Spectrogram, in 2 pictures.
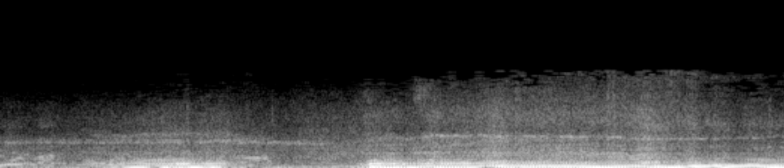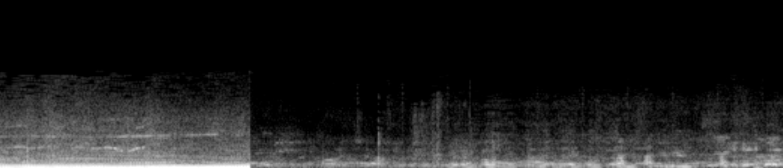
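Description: Hill-climb race car engine held at high revs, a loud, steady note that sags slightly in pitch for about four seconds before cutting off abruptly. A shorter burst of engine comes about a second in, and crowd chatter follows the cut.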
